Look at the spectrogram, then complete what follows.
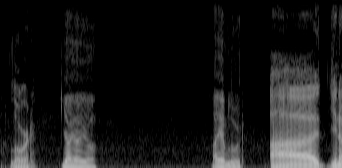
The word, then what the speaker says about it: Lorde: music and lyrics by Lorde. Lorde? I like pronouncing her name Lorde because there's a fucking E at the end.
